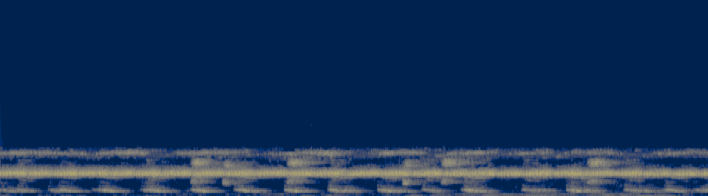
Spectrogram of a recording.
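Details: Frogs calling at night by a lake: a dense, overlapping chorus of short downward-sliding notes, set against a steady high insect trill and a low droning hum.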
